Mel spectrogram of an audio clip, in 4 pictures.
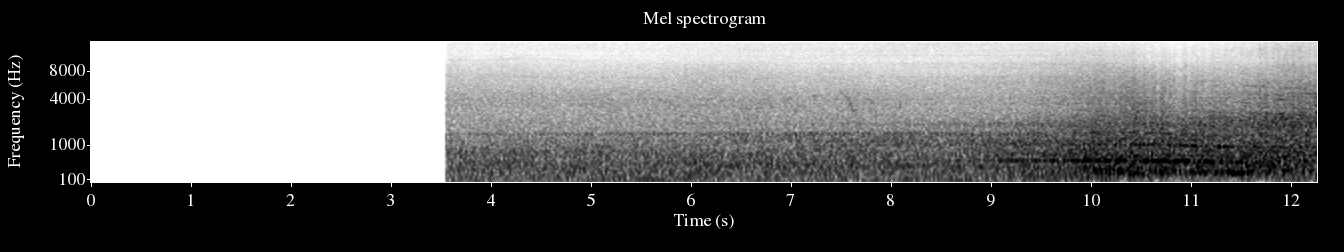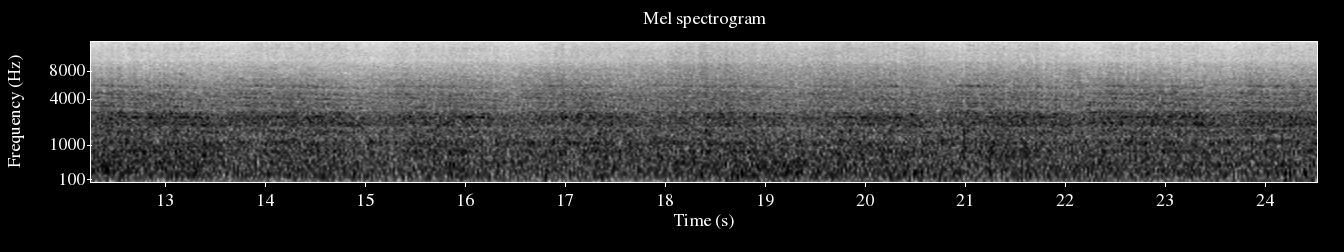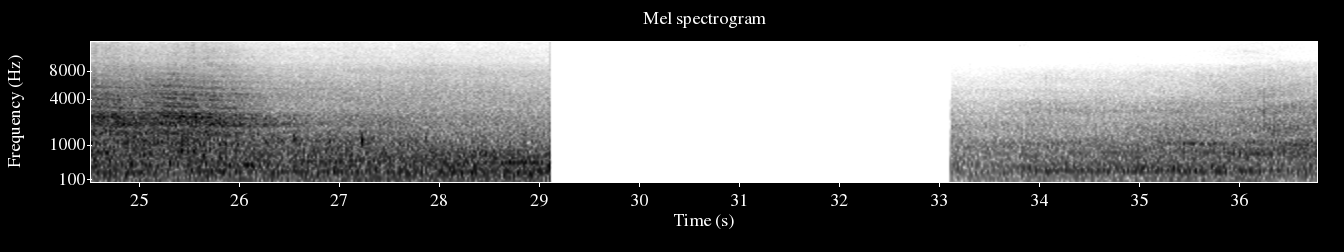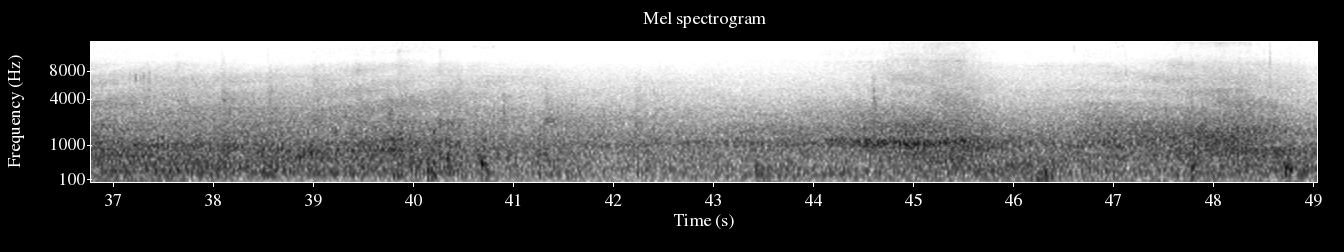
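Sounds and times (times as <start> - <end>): wheels rumbling on rail: 3.6 - 29.1, 33.2 - 49.0.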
